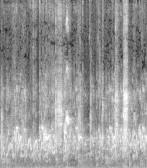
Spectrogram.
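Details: Happy pet budgies chirping: a rapid, wavering warble of overlapping chirps and squawks in a high register, rising and falling continuously, with a few sharper squeaky notes near the middle and end.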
